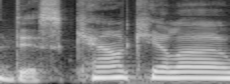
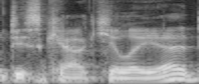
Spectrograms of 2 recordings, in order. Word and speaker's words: dyscalculia: So, how should we be pronouncing this? Dyscalculia, dyscalculia, what? – It is dyscalculia or dyscalculia, depending on how you say it. The pronunciation varies, I find. Yeah. I've settled on dyscalculia. – Me too. – Do you know why? I just think it sounds cooler. – C-A-L-C-U.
